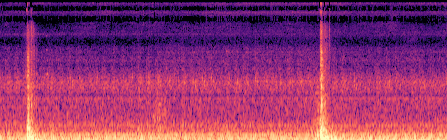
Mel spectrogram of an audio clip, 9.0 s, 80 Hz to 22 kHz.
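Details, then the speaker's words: 1980s Ford F-250 diesel field find with the transmission mount out, giving a bang when moving off: a steady, even low diesel idle with two sharp handling thumps; the engine sounds healthy. Normal diesel idle. "I wish this thing had a title if it actually runs as good as it sounds like it runs let's take her up the road a [Laughter] mile"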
